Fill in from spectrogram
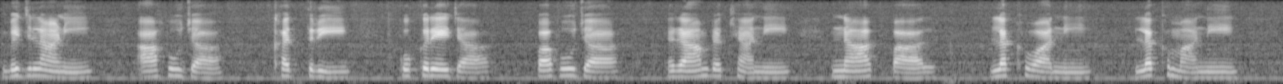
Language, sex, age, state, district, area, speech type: Sindhi, female, 30-45, Uttar Pradesh, Lucknow, urban, spontaneous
